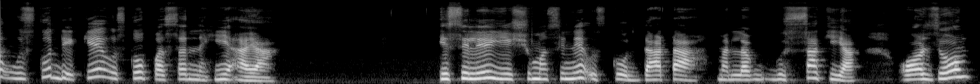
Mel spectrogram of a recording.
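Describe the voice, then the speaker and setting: A woman's voice: high voice, no room sound. A woman preaching a sermon, often asking questions and answering them herself and repeating praise phrases. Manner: repeats "Praise the Lord", asks and answers her own questions.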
